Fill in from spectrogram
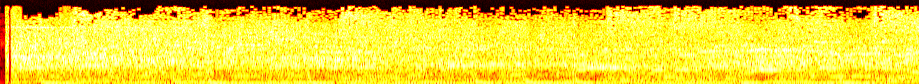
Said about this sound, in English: And Kendall hands the cops a Pepsi. And the cops drink the Pepsi. And everyone starts cheering.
